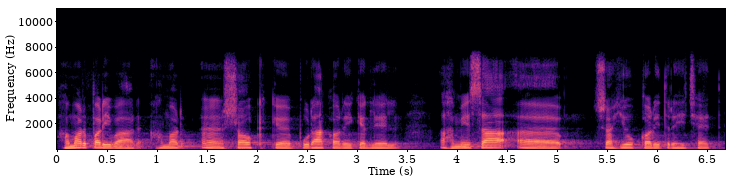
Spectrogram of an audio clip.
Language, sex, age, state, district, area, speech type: Maithili, male, 45-60, Bihar, Madhubani, urban, spontaneous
